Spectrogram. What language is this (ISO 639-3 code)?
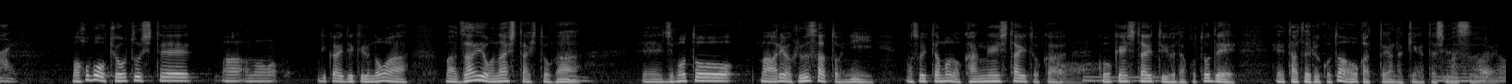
jpn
